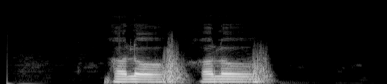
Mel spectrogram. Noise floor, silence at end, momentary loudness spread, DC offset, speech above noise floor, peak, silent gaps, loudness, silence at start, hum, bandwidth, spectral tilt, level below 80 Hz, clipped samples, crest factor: -70 dBFS; 1.15 s; 10 LU; under 0.1%; 57 dB; 0 dBFS; none; -14 LUFS; 1.05 s; none; 6.4 kHz; -10.5 dB/octave; -44 dBFS; under 0.1%; 16 dB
